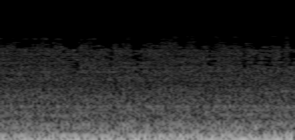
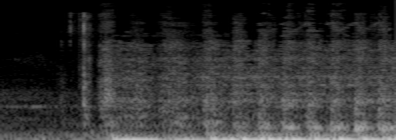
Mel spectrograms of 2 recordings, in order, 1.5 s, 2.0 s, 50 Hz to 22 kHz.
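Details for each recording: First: Ex-police 2008 Holden Commodore VE Series 1 on first test drive after fuel, spark, air and TCM fault repairs: deep, steady drone under load with no hesitation, misses or surges; strong engine pulling smoothly. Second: 2008 Holden Commodore VE ex-police car after new spark plugs, with a TCM fault present: cranks, fires and revs unevenly, surging and bogging down when revved. Rough running, cause not confirmed.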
